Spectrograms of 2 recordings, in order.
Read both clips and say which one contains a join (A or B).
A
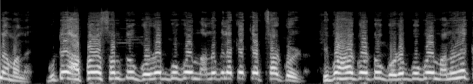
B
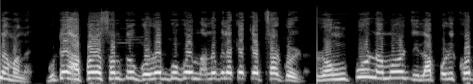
B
